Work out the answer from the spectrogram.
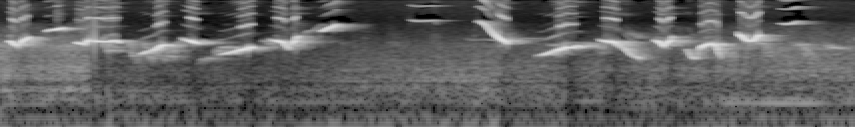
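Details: White-rumped shama (murai batu) in a lure recording meant to make other birds answer and sing: loud varied whistles and harsh squawky notes, rising and falling phrases in quick bursts with a short pause midway.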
